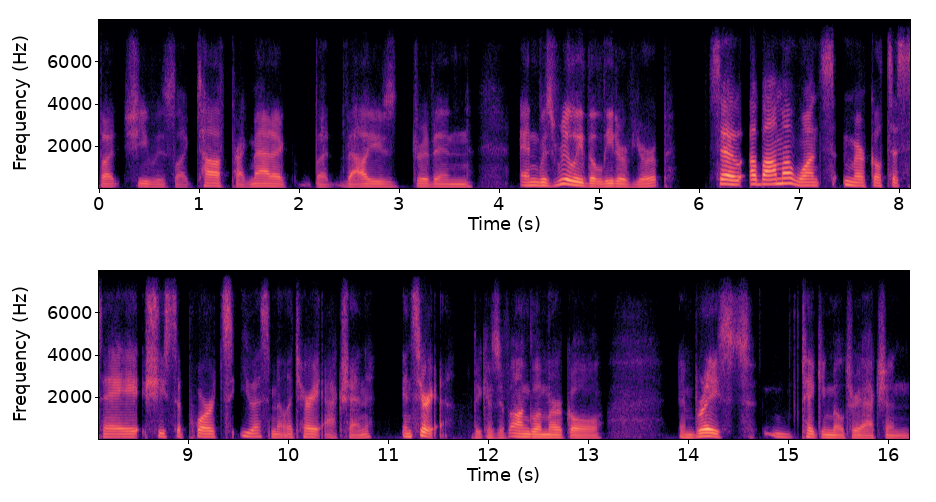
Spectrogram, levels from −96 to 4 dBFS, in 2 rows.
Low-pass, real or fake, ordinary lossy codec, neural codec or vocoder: 7.2 kHz; fake; Opus, 16 kbps; codec, 16 kHz in and 24 kHz out, 1 kbps, XY-Tokenizer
